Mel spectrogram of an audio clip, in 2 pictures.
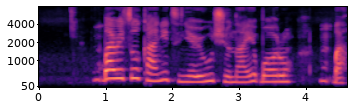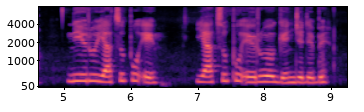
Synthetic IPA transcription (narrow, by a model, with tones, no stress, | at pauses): ŋ͡m̩˦k͡pa˦ɾɪ˦tʊ˦ka˨a˨ɲɪ˦ti˨ɲe˨ɾe˨u˦t͡ʃu˨na˨ɪ˦k͡pɔ˦ɾʊ˦ | ŋ͡m̩˦k͡pa˨ | ni˦ɾu˦ja˨tʊ˦p | ja˦tʊ˦pʊ˦e˨ɾu˦o˦ɡe˨n̩˦d͡ʒe˦de˨be˦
